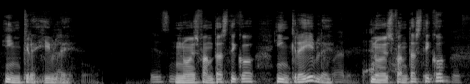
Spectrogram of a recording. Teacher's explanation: Tu voz sube y baja. Me muestra subiendo y bajando el tono, yendo más rápido y más despacio.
